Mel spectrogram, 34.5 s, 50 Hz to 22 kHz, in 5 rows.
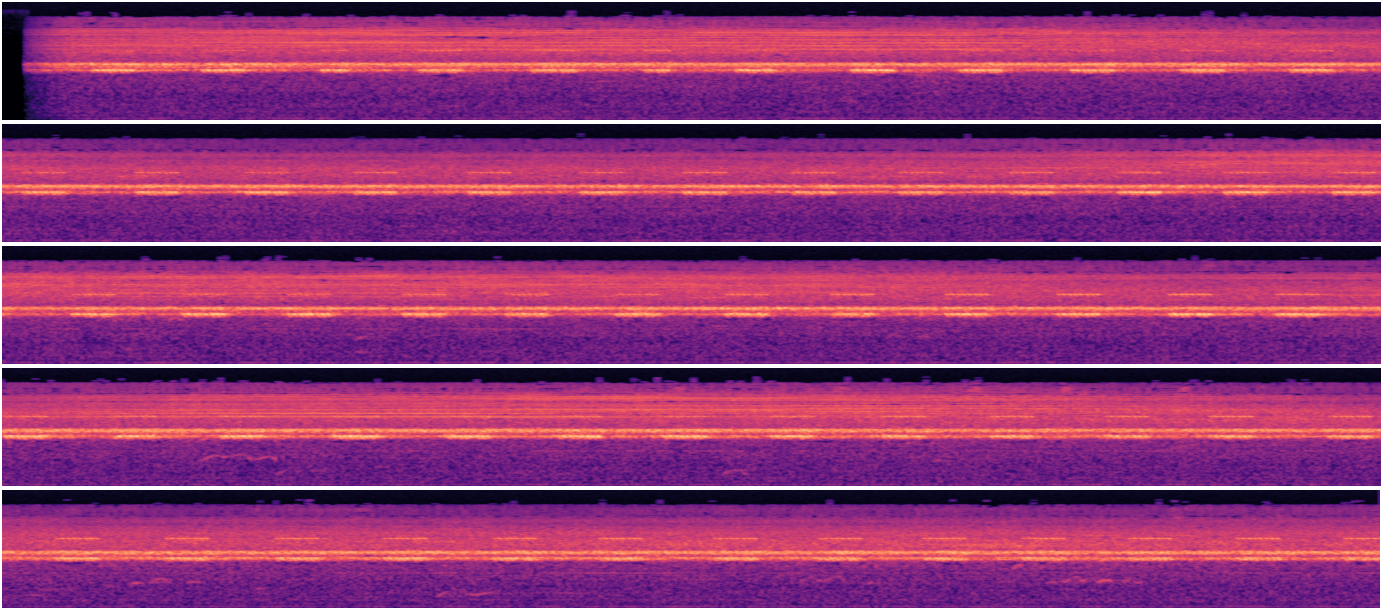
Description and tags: swamp at night with crickets and cicadas2
swamp noises recorded at Walt Disney World near the Wilderness lodge, including cicadas and buzzing of crickets over a dike
ambience, bugs, cicadas, crickets, field-recording, insects, nature, night, noises, swamp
